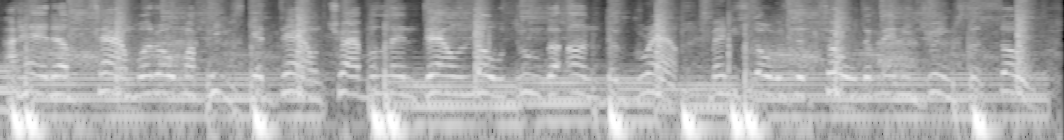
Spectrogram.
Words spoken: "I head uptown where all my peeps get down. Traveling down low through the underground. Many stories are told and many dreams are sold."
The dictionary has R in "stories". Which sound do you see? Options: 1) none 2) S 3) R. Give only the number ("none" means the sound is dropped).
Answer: 1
